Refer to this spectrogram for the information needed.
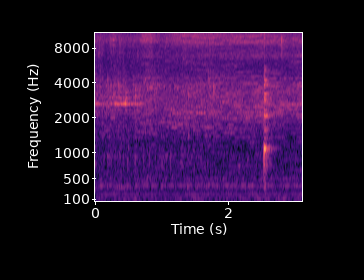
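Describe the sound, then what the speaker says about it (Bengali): Water being poured into a pan for a bhola fish curry, a soft steady trickle under a low background hum, with one brief sharp clink near the end. "এখানে আমি 1 বাটি জল দিয়ে দিচ্ছি।"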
